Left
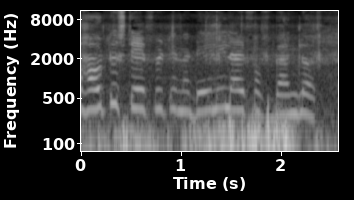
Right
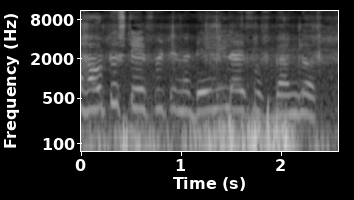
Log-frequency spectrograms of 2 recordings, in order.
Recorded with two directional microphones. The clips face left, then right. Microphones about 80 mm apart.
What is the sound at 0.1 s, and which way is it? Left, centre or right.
Speech, left.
